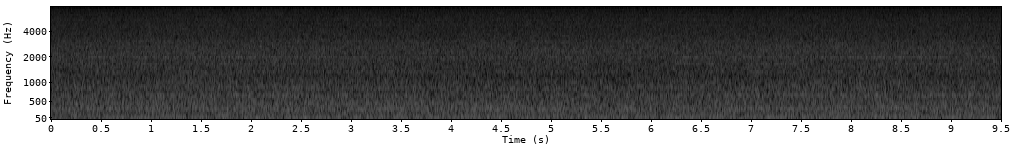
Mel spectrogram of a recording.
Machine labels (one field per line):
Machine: fan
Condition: normal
